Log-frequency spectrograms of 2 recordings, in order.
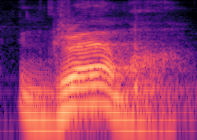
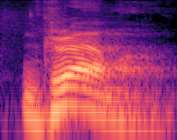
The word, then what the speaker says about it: grammar: the schwa sound ah grammar the stress is on the first syllable grammar but the adjective form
